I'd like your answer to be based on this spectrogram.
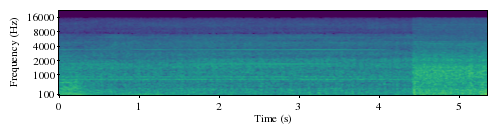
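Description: A tiny homemade used-oil stove burner, about three inches across, gives off a steady, breathy roar nearby. It grows noticeably louder and harsher near the end as the flame is turned up fully.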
